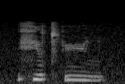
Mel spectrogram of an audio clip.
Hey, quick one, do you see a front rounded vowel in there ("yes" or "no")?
yes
